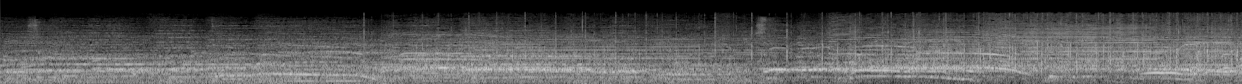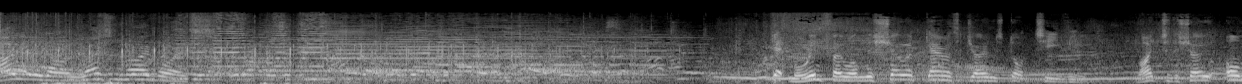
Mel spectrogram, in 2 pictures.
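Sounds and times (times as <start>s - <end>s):
crowd cheering during pit lane invasion: 0.2s - 22.3s
scattered clapping: 4.6s - 19.6s
speech: 13.3s - 14.6s, 20.2s - 24.8s.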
